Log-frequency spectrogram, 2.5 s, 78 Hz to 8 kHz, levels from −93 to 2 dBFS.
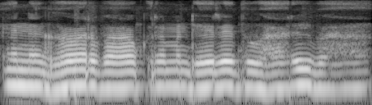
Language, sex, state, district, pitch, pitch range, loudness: Magahi, female, Jharkhand, Palamu, 175 Hz, 170-180 Hz, -16 LUFS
